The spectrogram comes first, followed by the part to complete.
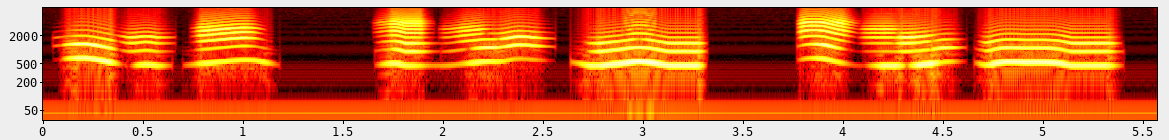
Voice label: mumble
